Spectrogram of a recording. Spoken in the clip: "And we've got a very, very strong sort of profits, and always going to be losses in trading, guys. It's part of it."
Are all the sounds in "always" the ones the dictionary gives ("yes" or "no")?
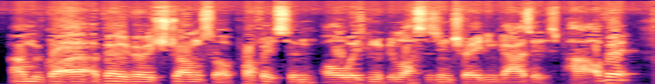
yes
